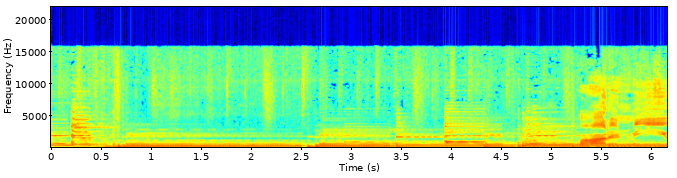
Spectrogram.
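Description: Live rock band playing a funk-tinged song: electric guitars over bass guitar and drums.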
